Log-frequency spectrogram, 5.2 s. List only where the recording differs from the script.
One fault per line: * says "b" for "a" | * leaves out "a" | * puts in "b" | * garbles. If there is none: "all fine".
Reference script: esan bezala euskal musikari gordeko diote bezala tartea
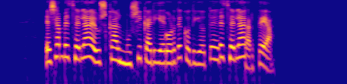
all fine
